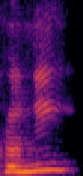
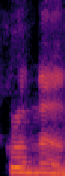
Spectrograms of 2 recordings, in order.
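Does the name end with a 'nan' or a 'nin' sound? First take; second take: nin; nan. First: The last syllable sounds like 'nin'. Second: The last syllable sounds like 'nan'. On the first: It is the more widely known form. "uns falam Cronin ... mas é conhecido mais como Cronin" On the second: It follows the English pronunciation. "outros Cronan ... pela pronúncia inglesa é Cronan"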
